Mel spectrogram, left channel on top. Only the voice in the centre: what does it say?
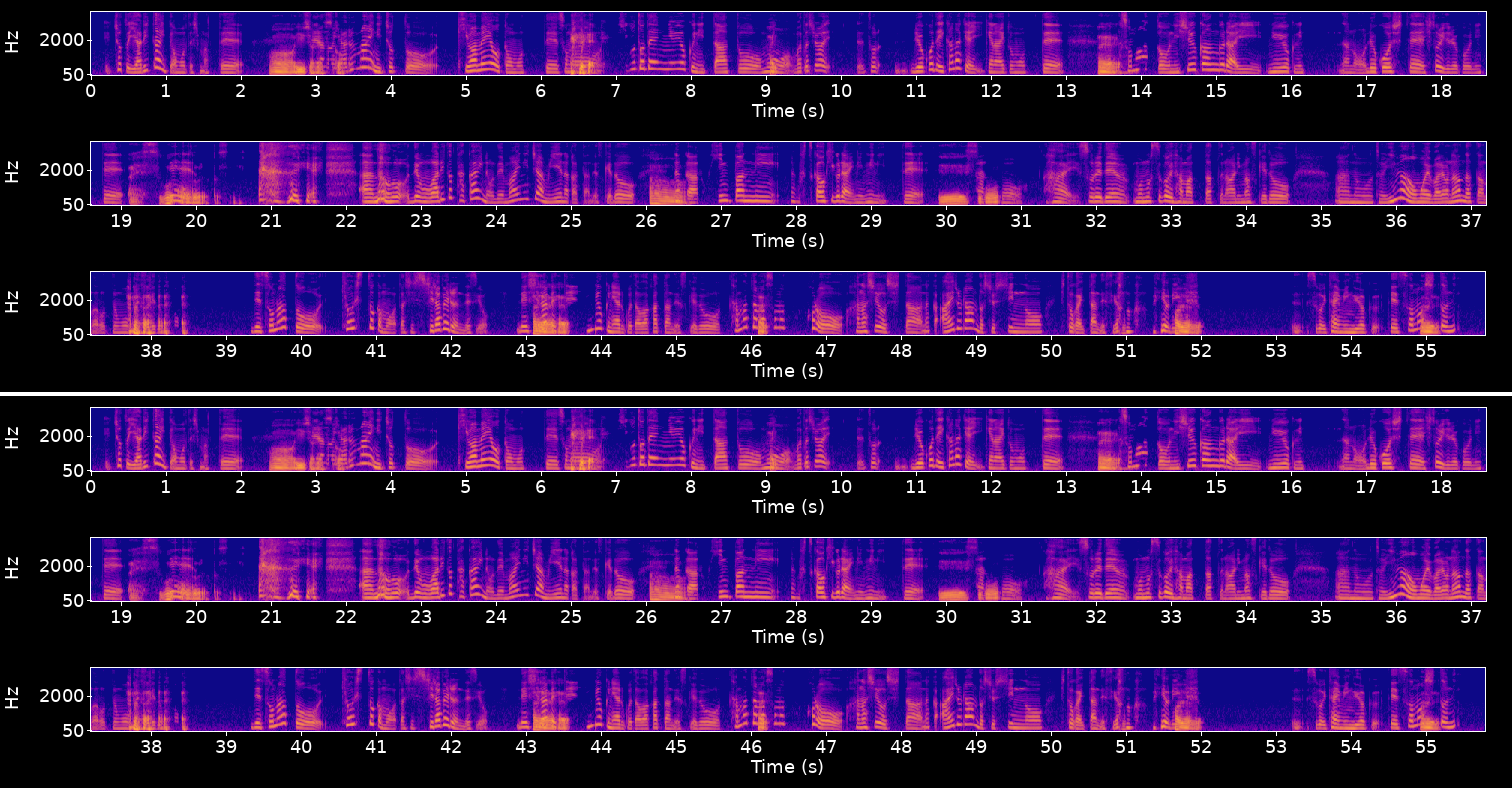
ちょっとやりたいと思ってしまって、
で、あの、やる前にちょっと極めようと思って、その、
仕事でニューヨークに行った後、もう私は、
えと、旅行で行かなきゃいけないと思って、
その後2週間ぐらいニューヨークに、あの、旅行して、一人で旅行に行って、
で、<laughs> あの、でも割と高いので、毎日は見えなかったんですけど、
なんか、あの頻繁に、なんか2日おきぐらいに見に行って、
あの、はい、それでものすごいハマったってのはありますけど、あの、ちょ今思えばあれは何だったんだろうって思うんですけども。
で、その後、教室とかも私調べるんですよ。で、調べて、
ニューヨークにあることは分かったんですけど、たまたまその頃話をした、
なんかアイルランド出身の人がいたんですよ。<laughs> より、
すごいタイミングよく。で、その人に、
